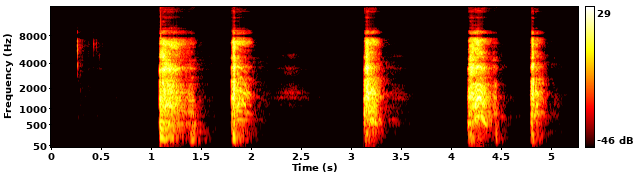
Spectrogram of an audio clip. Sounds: Cough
